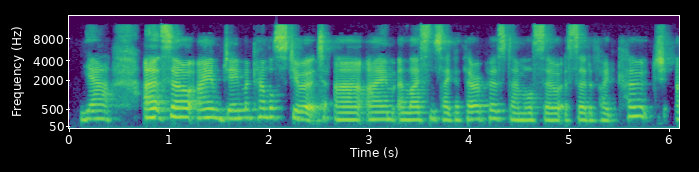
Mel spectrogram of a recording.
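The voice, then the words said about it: English accent. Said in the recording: “You can probably tell from my accent, I was born and raised in England.”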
